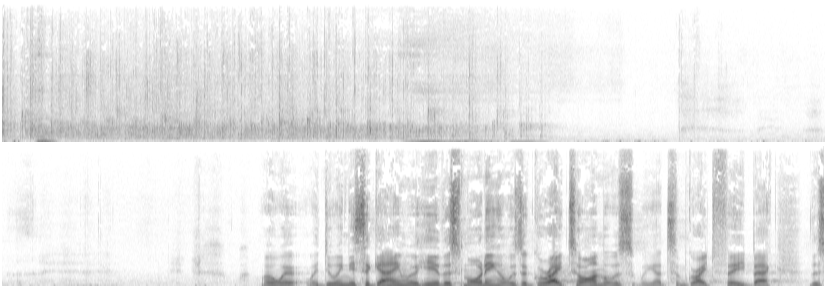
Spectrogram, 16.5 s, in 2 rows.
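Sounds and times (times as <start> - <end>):
audience clapping: 0.0 - 5.7
brief vocal sounds: 0.3 - 0.6, 4.0 - 5.6
speech: 10.8 - 16.4.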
